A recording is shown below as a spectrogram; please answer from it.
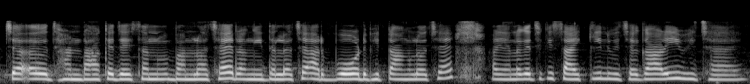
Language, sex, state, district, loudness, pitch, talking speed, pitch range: Hindi, female, Bihar, Begusarai, -16 LUFS, 245 Hz, 175 wpm, 235-255 Hz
